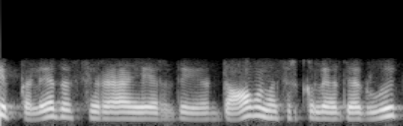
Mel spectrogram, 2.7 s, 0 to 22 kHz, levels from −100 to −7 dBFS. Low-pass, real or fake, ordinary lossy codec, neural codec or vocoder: 3.6 kHz; real; Opus, 32 kbps; none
